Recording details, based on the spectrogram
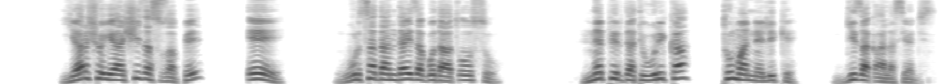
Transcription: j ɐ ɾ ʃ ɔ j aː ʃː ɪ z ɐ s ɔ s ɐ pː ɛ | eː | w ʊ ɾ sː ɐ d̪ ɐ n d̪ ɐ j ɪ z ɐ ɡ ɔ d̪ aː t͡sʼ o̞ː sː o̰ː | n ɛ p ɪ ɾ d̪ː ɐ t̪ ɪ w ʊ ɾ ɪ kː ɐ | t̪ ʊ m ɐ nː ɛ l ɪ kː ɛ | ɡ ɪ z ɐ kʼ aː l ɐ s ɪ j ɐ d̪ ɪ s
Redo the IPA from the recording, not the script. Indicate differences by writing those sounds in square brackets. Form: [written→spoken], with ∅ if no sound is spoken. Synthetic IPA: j ɐ ɾ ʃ ɔ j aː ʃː ɪ z ɐ s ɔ s ɐ pː ɛ | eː | w ʊ ɾ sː ɐ d̪ ɐ n d̪ ɐ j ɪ z ɐ ɡ ɔ d̪ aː t͡sʼ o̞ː sː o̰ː | n ɛ p ɪ ɾ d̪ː ɐ t̪ ɪ w ʊ ɾ ɪ kː ɐ | t̪ ʊ m ɐ nː ɛ l ɪ kː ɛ | ɡ ɪ z ɐ kʼ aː l ɐ s ɪ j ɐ d̪ ɪ s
